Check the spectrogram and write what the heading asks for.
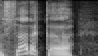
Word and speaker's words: sadaqah: And the sadaqah is spelled S-A-D-A-Q-A-H, sadaqah.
